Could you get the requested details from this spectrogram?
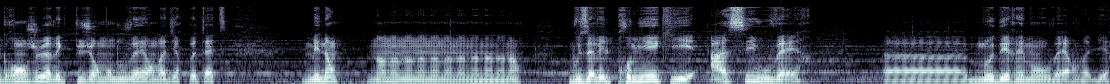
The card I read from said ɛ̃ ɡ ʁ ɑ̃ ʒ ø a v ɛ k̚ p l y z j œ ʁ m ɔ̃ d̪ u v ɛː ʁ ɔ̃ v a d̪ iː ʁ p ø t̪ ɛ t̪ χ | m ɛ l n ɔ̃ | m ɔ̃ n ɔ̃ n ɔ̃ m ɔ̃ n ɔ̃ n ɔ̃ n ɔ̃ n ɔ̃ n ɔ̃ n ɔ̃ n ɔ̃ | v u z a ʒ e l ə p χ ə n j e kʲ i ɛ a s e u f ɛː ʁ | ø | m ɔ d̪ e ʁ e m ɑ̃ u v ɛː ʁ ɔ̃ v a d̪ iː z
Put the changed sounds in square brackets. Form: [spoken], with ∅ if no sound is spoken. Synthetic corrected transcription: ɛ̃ ɡ ʁ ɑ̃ ʒ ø a v ɛ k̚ p l y z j œ ʁ m ɔ̃ d̪ u v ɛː ʁ ɔ̃ v a d̪ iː ʁ p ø t̪ ɛ t̪ χ | m ɛ [∅] n ɔ̃ | [n] ɔ̃ n ɔ̃ n ɔ̃ [n] ɔ̃ n ɔ̃ n ɔ̃ n ɔ̃ n ɔ̃ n ɔ̃ n ɔ̃ n ɔ̃ | v u z a [v] e l ə p χ ə [m] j e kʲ i ɛ a s e u [v] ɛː ʁ | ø | m ɔ d̪ e ʁ e m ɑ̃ u v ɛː ʁ ɔ̃ v a d̪ iː [ʁ]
